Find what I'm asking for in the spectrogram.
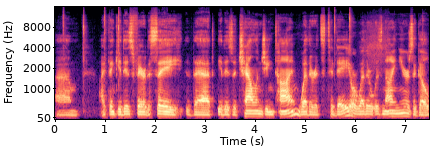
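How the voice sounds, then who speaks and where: A man speaks in a western Canadian accent. His very deep, low voice holds a fairly even intonation. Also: moderate pace. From Dawson Creek, northern British Columbia, Canada. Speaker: city chief administrator. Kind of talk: council meeting report.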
